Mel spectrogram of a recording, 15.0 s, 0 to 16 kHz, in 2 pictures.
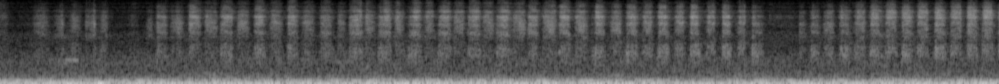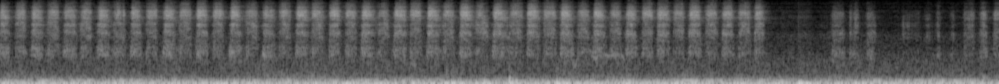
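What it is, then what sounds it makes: Marker rubbed on velvet-flocked paper. An orange felt-tip marker is rubbed over the velvet surface of a small, flat velvet-flocked paper poster card while coloring in a horse. It makes a steady, fast, scratchy rubbing with bright, papery texture over a low, constant hum. Brief pauses come near 1, 6 and 13.5 seconds.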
